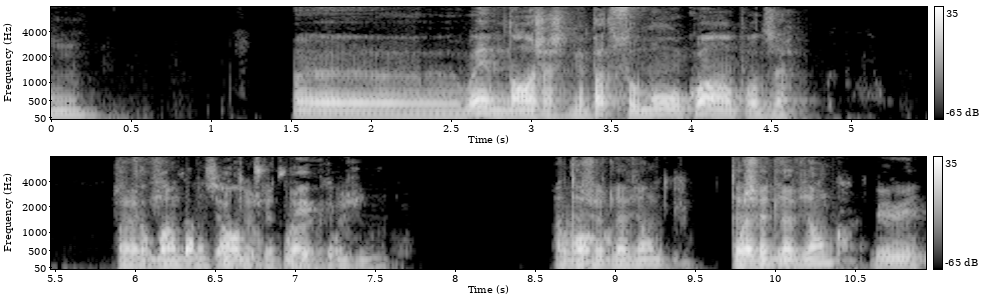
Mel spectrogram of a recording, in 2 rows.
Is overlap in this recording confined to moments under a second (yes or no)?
no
